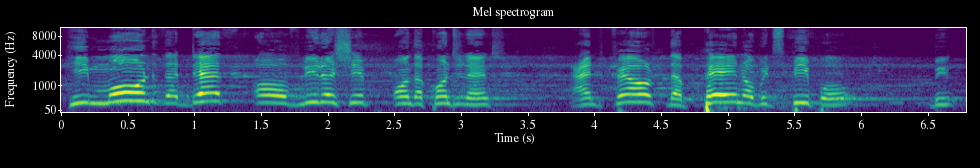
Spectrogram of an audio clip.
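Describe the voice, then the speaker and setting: A man with a Kenyan accent reading a formal, solemn scripted eulogy aloud, with emphatic, deliberate phrasing. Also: very high voice, a bit bright. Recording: long reverb of a large public address.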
